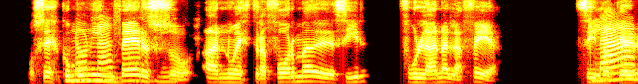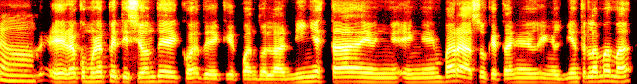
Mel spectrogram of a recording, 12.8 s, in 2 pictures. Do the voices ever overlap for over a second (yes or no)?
yes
